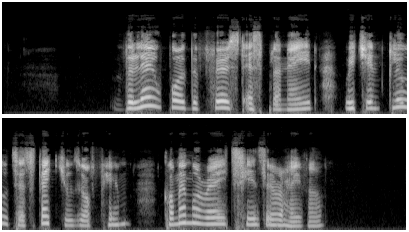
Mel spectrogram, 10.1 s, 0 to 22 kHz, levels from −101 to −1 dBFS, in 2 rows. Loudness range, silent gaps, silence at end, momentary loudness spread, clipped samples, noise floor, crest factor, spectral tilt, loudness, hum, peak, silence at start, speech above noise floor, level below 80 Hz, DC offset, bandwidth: 5 LU; none; 1.05 s; 13 LU; under 0.1%; -83 dBFS; 24 dB; -2 dB/octave; -22 LUFS; none; -2 dBFS; 1.55 s; 59 dB; -60 dBFS; under 0.1%; 13 kHz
